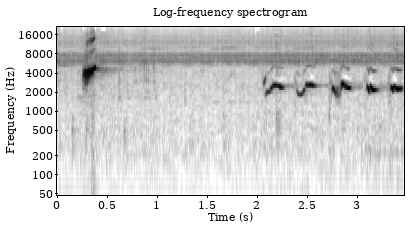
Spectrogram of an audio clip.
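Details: A single sharp high note from a greater green leafbird, then a pause of over a second, then a run of level, bright whistled notes repeated quickly. A steady buzzing insect drone continues behind.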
